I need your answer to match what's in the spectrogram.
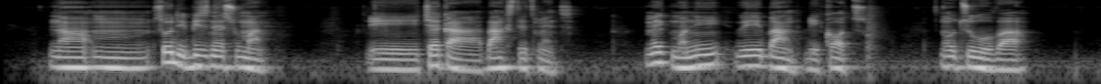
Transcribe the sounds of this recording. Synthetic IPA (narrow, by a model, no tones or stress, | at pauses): nam̩sodibiznes̬uman | det͡ʃekabãŋkstetmɛ̰̃nt | mekmɔniwebaŋkdekɔt | notuwova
